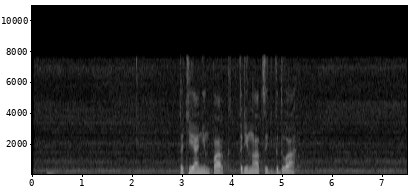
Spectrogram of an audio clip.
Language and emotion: Russian, neutral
